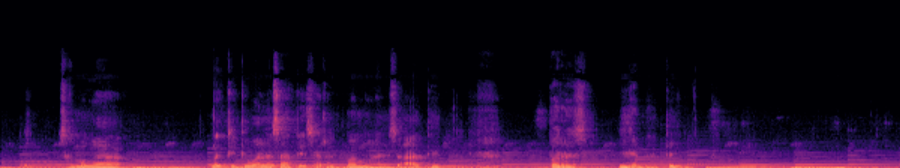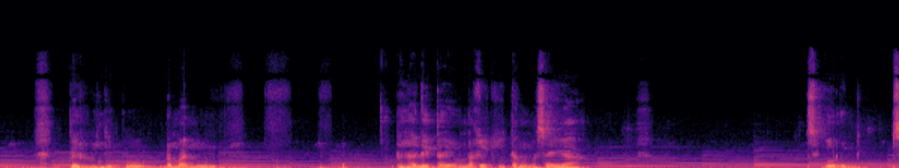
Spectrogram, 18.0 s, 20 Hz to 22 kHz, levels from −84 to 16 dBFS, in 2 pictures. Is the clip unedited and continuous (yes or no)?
no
